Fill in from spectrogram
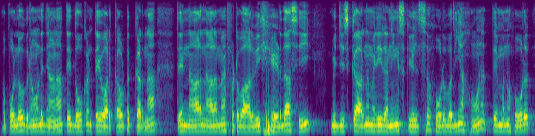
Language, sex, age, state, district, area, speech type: Punjabi, male, 18-30, Punjab, Patiala, rural, spontaneous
